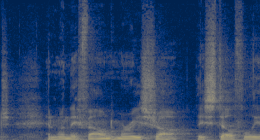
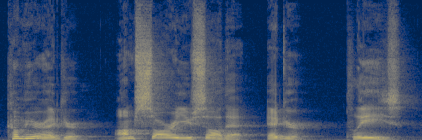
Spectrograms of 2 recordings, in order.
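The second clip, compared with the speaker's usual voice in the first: pleading; 7 semitones higher, 7 dB louder than usual. A narrator's reading. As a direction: beg him to come back. Father pleads with son.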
